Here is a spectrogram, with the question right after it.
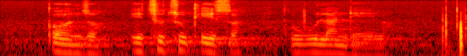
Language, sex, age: Zulu, male, 21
